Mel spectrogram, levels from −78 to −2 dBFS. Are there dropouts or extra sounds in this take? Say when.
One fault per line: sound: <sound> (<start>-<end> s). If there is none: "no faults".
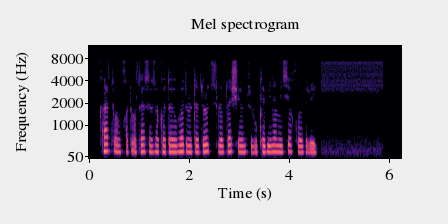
no faults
